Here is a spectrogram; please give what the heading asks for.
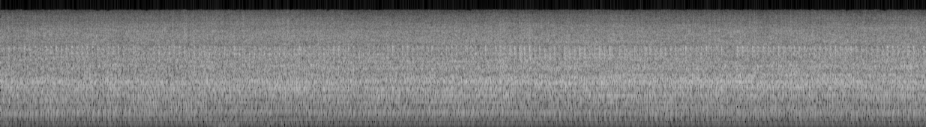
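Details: Craftsman push mower with Briggs & Stratton Quantum engine after winter storage, primed and started. Steady, even drone at constant speed with no surging or misses; running properly at governed speed.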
